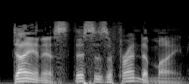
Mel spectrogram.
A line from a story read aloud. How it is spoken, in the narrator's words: he said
